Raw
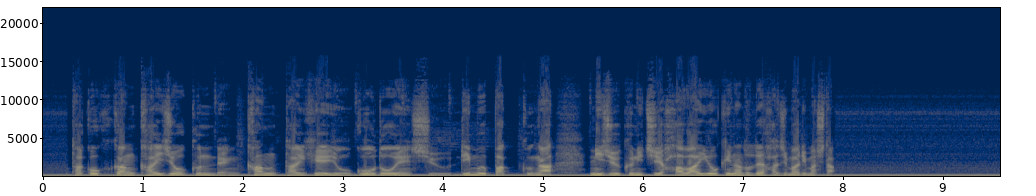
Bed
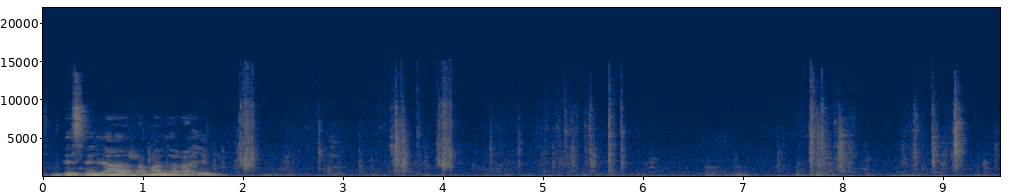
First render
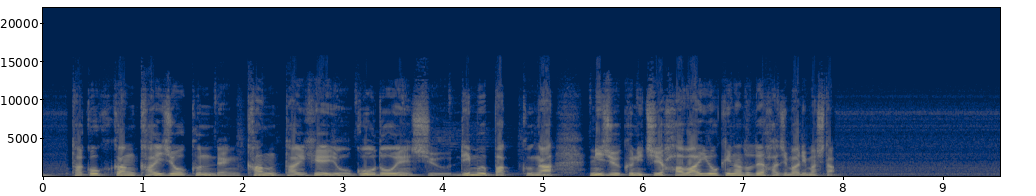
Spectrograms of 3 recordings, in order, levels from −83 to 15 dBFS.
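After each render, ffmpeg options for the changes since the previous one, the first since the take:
-af "bandreject=f=50:t=h:w=6,bandreject=f=100:t=h:w=6,bandreject=f=150:t=h:w=6,bandreject=f=200:t=h:w=6,bandreject=f=250:t=h:w=6"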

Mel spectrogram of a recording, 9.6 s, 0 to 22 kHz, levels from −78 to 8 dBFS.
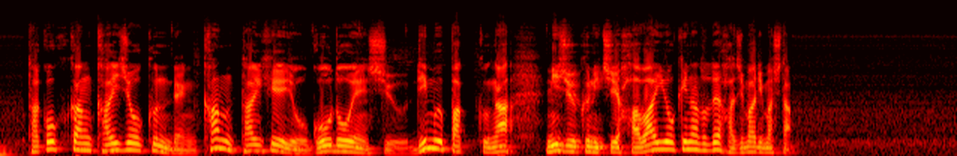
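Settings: -filter_complex "[0:a]asettb=1/sr,asplit=3[s0][s1][s2];[s0]atrim=end=5.064[s3];[s1]atrim=start=5.06:end=6.1,asetpts=PTS-STARTPTS,afade=t=in:d=0.004:c=qsin,afade=t=out:st=1.036:d=0.004:c=qsin,asplit=2[s4][s5];[s5]adelay=49,volume=0.266[s6];[s4][s6]amix=inputs=2:normalize=0,atrim=end_sample=45864[s7];[s2]atrim=start=6.096[s8];[s3][s7]acrossfade=d=0.004:c1=hsin:c2=qsin[s9];[s9][s8]acrossfade=d=0.004:c1=qsin:c2=hsin"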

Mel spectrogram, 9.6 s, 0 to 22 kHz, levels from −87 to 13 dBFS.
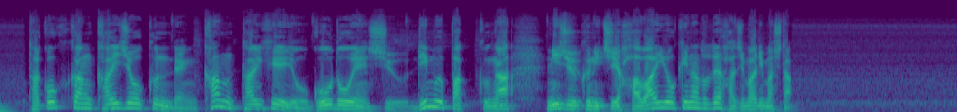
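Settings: -filter_complex "[0:a]asettb=1/sr,asplit=3[s0][s1][s2];[s0]atrim=end=2.374[s3];[s1]atrim=start=2.37:end=3.51,asetpts=PTS-STARTPTS,afade=t=in:d=0.004:c=qsin,afade=t=out:st=1.136:d=0.004:c=qsin,equalizer=f=2800:t=o:w=0.25:g=-11.5[s4];[s2]atrim=start=3.506[s5];[s3][s4]acrossfade=d=0.004:c1=hsin:c2=qsin[s6];[s6][s5]acrossfade=d=0.004:c1=qsin:c2=hsin"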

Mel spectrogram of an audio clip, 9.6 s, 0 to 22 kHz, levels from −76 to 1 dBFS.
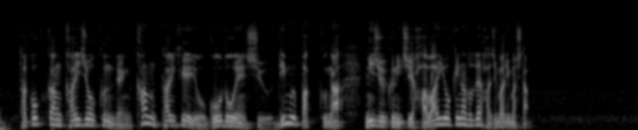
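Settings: -af "volume=0.299"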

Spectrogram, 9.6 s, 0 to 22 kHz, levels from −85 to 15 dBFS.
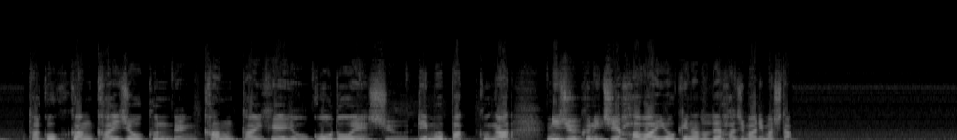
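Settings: -af "highpass=58,bandreject=f=60:t=h:w=6,bandreject=f=120:t=h:w=6,bandreject=f=180:t=h:w=6,bandreject=f=240:t=h:w=6"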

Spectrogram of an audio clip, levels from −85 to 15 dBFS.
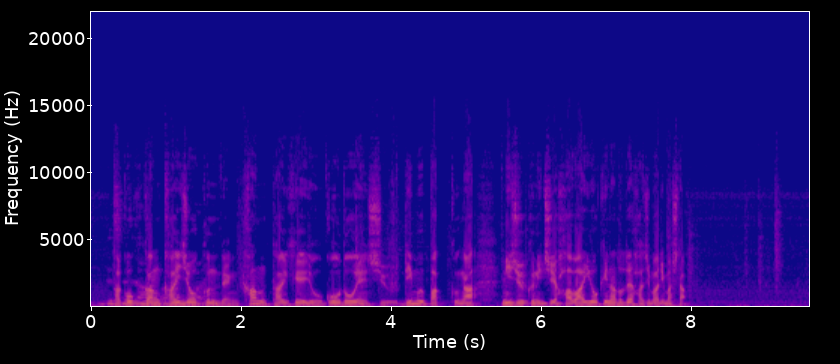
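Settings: -filter_complex "[1:a]volume=0.168[s0];[0:a][s0]amix=inputs=2:normalize=0"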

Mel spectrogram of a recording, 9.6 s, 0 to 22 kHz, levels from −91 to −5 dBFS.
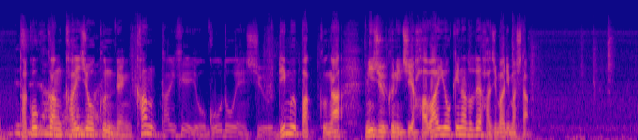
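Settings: -filter_complex "[0:a]asettb=1/sr,asplit=3[s0][s1][s2];[s0]atrim=end=2.274[s3];[s1]atrim=start=2.27:end=4.02,asetpts=PTS-STARTPTS,afade=t=in:d=0.004:c=qsin,afade=t=out:st=1.746:d=0.004:c=qsin,acompressor=threshold=0.00562:ratio=8:attack=3.2:release=140:knee=1:detection=peak[s4];[s2]atrim=start=4.016[s5];[s3][s4]acrossfade=d=0.004:c1=hsin:c2=qsin[s6];[s6][s5]acrossfade=d=0.004:c1=qsin:c2=hsin"

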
